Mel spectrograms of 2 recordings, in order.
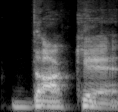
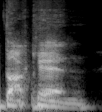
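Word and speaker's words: Daken: Dakin. Vicky cooking. Dakin. Dakin. Okay. Dakin. It's a Japanese word. Oh, okay. It means, wait, that actually really helps. I didn't know that. Dakin.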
